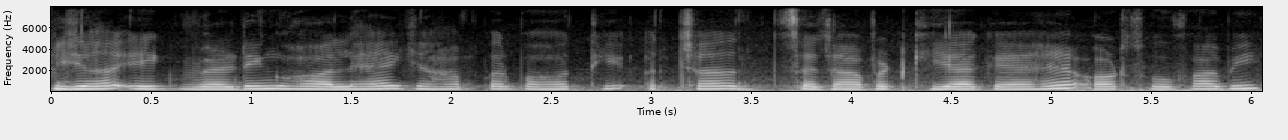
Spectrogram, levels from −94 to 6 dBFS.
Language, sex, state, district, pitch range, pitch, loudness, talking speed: Hindi, female, Uttar Pradesh, Muzaffarnagar, 230-255 Hz, 240 Hz, -17 LUFS, 180 wpm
